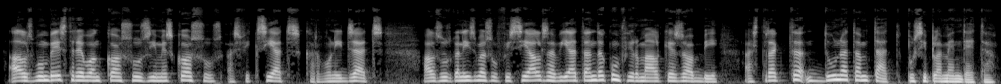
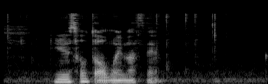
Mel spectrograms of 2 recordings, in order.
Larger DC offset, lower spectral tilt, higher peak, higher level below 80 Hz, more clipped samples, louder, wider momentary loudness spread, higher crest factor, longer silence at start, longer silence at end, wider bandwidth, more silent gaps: neither; about the same, -6 dB/octave vs -5.5 dB/octave; first, 0 dBFS vs -8 dBFS; about the same, -48 dBFS vs -48 dBFS; neither; first, -14 LUFS vs -26 LUFS; second, 9 LU vs 22 LU; about the same, 14 dB vs 18 dB; second, 0.1 s vs 0.55 s; second, 0.05 s vs 0.5 s; first, 15 kHz vs 11.5 kHz; neither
